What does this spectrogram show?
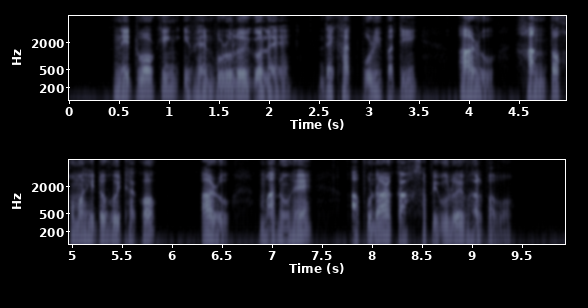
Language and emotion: Assamese, neutral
